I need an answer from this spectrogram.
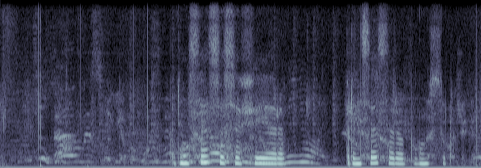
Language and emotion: Russian, sad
